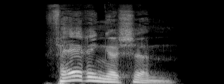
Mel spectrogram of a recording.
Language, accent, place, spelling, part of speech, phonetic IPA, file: German, Germany, Berlin, färingischem, adjective, [ˈfɛːʁɪŋɪʃm̩], De-färingischem.ogg
- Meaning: strong dative masculine/neuter singular of färingisch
